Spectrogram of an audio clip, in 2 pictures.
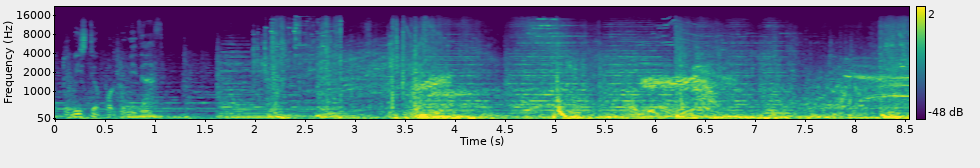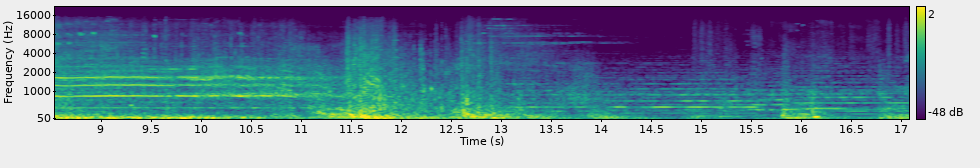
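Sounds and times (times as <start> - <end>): film score music: 0.0 - 17.0
stone breaking crash: 11.1 - 13.3.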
